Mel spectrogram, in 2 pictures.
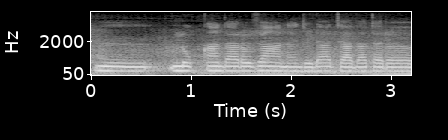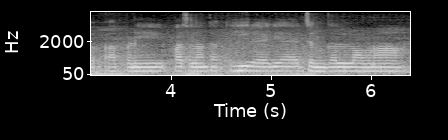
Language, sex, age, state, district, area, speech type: Punjabi, female, 30-45, Punjab, Mansa, rural, spontaneous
